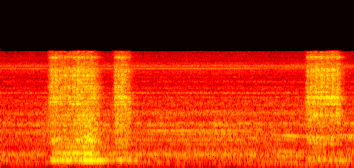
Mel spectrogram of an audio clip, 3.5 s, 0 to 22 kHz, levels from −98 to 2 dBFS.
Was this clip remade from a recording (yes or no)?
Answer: no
